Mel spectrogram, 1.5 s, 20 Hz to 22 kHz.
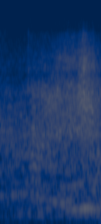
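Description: A BMW E36 drift car in a drift battle, its engine a steady moderate drone that rises slightly in pitch, heard at a distance under broadband track noise.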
